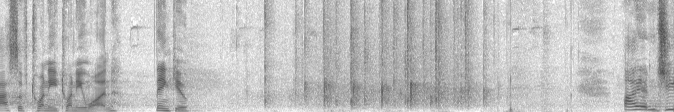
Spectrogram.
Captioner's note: applause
